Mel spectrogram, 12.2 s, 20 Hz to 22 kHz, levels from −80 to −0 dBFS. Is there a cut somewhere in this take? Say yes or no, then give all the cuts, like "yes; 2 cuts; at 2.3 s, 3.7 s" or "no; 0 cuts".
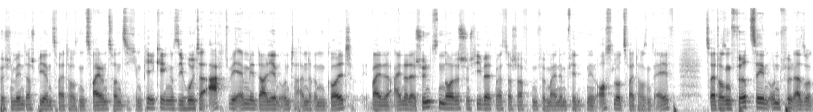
no; 0 cuts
